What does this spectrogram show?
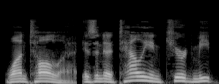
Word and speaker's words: guanciale: Guanciale, Italian pronunciation, guantala, is an Italian cured meat product prepared from pork jowl or cheeks.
